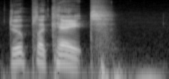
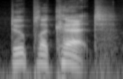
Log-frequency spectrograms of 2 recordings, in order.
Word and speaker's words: duplicate: For the verb, we say duplicate. The other ones, we say duplicate.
